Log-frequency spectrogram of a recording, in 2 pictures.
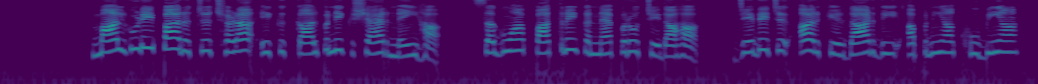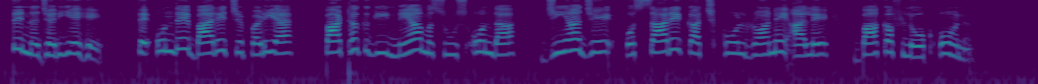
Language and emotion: Dogri, neutral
